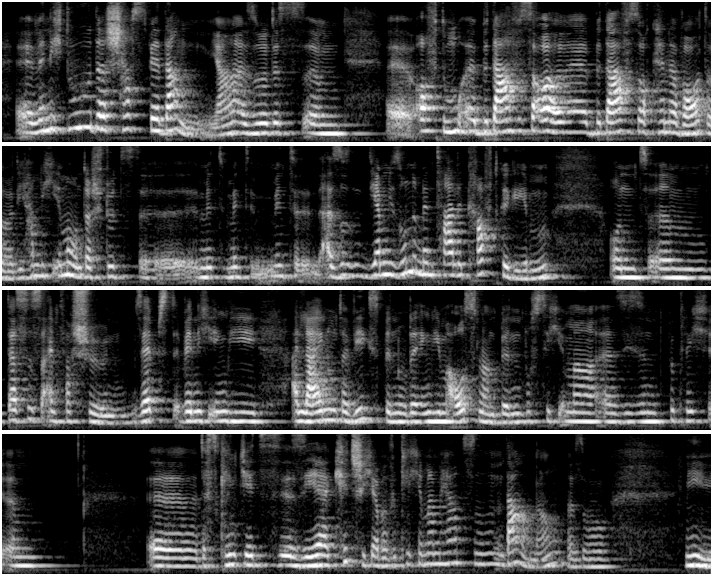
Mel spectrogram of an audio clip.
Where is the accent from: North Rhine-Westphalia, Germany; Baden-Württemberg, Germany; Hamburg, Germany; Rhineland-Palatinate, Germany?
Hamburg, Germany; ich bin gebürtige Hamburger Dirn, bin den gleichen Schulweg gegangen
